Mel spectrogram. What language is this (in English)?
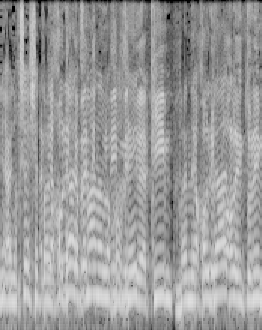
Hebrew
